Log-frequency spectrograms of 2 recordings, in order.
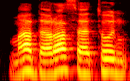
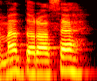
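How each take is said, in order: First: The word ends with a full -tun ending. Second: The word ends cut short with a soft -ah. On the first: The word is read within continuous speech. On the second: The word is read at a stop.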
